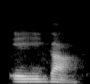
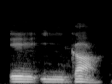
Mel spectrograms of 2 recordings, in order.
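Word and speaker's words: 映画: ना ना, it's not गी. गलत है, गलत है. एगा. एगा. Correct.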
